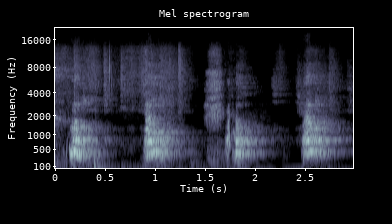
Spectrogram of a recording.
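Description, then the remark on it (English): A dog named Pixie barks four times in a steady, evenly spaced rhythm, each bark sharp with brief quiet gaps between, and no one talking. “For the record, I didn't want a dog.”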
